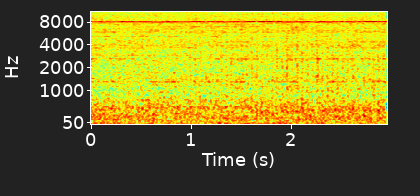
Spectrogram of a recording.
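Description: A Mi-8 helicopter in a video game, its rotor and engine giving a continuous loud broadband roar that holds steady throughout with a thin high whine on top.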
